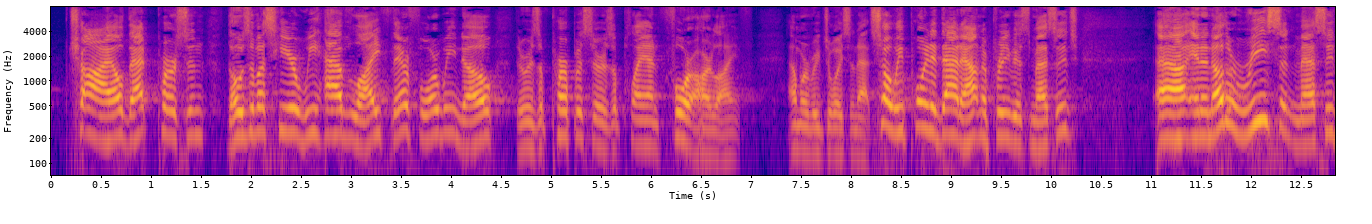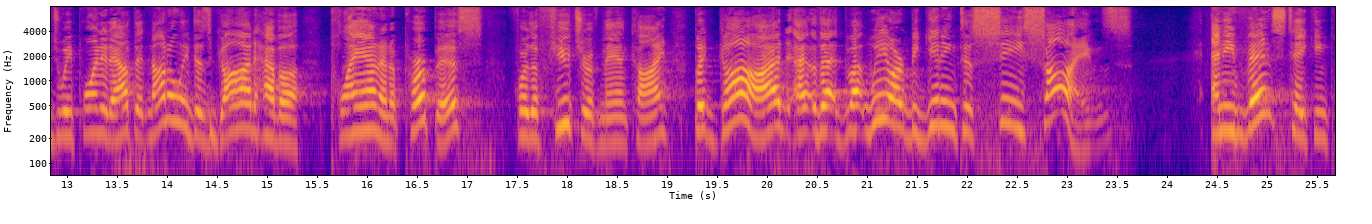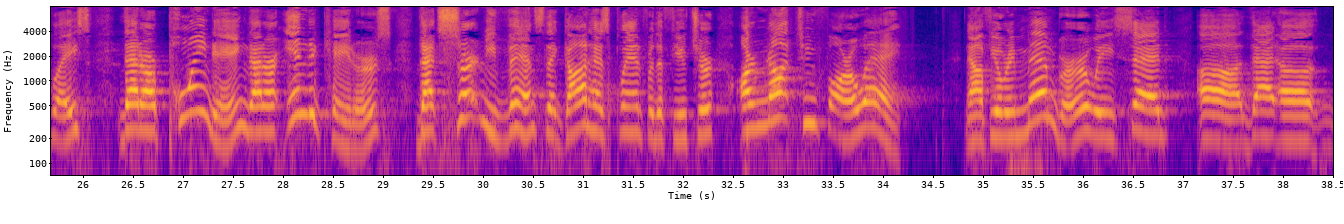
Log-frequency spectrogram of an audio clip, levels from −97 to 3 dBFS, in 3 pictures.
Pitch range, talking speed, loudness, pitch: 200-260 Hz, 160 wpm, -18 LUFS, 230 Hz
